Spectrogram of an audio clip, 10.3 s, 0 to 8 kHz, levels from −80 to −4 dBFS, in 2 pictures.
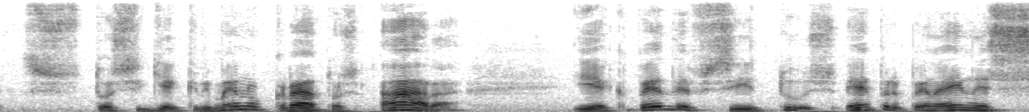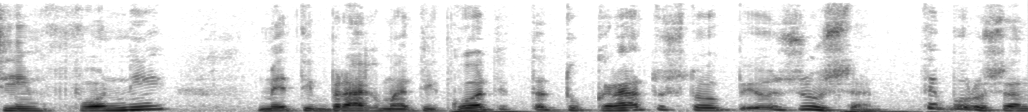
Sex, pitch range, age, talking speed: male, 110-155 Hz, 50-69, 120 wpm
